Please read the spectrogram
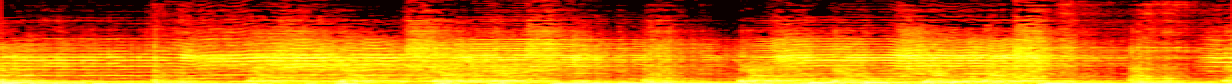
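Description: Live Hindi devotional bhajan music played loud through a PA system. A hand-drum rhythm runs under a melodic instrumental line, with a deep bass note swelling about every two and a half seconds.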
